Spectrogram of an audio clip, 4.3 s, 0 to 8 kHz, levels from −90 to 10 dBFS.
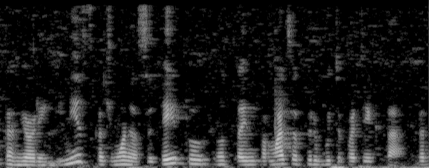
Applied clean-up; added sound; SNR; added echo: classical method Wiener filter.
